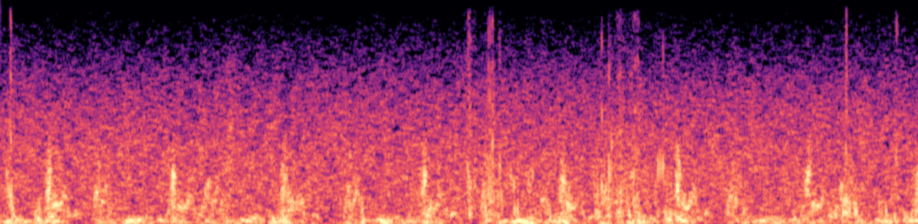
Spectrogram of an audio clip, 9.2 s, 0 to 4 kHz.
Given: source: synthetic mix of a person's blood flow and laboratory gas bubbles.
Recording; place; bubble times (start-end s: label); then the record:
Doppler ultrasound of blood flow; precordium
0.03-0.18 s: bubbles
0.36-0.45 s: bubbles
4.57-5.22 s: bubbles
5.25-5.57 s: bubbles
5.90-6.74 s: bubbles
8.26-8.65 s: bubbles
8.76-9.02 s: bubbles
From the record:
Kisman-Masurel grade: 332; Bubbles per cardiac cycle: rolling drumbeat, 9 or more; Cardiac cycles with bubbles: 50 to 99%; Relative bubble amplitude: moderate (0.250 to 0.450); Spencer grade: 3 (all of the cardiac periods contain showers or single bubble signals, but not dominating or overriding the cardiac motion signals); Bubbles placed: only in the low amplitude regions of the cardiac cycle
